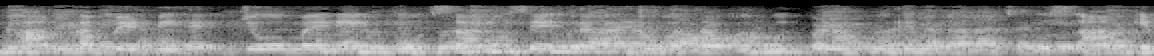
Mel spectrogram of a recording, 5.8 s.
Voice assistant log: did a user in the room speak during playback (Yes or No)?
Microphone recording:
Yes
